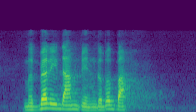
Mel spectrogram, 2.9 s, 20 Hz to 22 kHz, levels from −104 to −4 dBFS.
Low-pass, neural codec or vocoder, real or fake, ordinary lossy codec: 7.2 kHz; codec, 16 kHz, 1.1 kbps, Voila-Tokenizer; fake; MP3, 64 kbps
